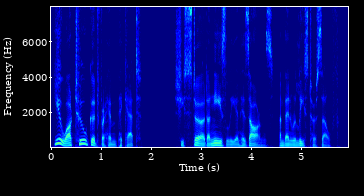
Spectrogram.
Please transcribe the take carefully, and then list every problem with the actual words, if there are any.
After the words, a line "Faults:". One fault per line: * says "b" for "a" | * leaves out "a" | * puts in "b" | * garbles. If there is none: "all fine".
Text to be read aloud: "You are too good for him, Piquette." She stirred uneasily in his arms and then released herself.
"You are too good for him, Piquette." She stirred uneasily in his arms and then released herself.
Faults:
all fine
